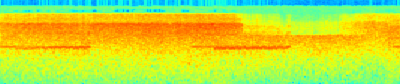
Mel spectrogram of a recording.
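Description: Shortwave receiver static with two short, steady, high beeps about a second apart: the once-a-second time pulses of the CHU time-signal station, heard slightly off-tune. About a second in, the hiss loses its top end as the receiver is retuned.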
